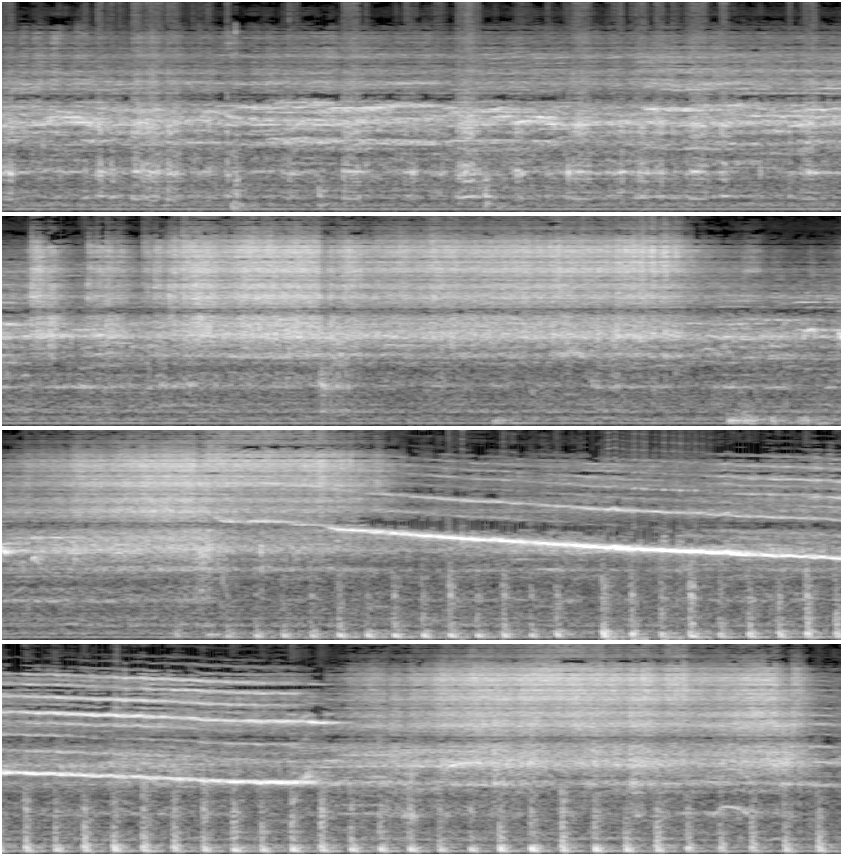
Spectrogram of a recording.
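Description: Fireworks on a torito, a frame carried on a man's shoulders, hissing as they spray sparks, with a long whistle that falls steadily in pitch through the second half. Band music with a steady drum beat plays underneath.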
